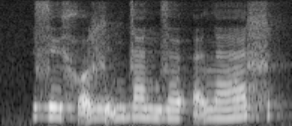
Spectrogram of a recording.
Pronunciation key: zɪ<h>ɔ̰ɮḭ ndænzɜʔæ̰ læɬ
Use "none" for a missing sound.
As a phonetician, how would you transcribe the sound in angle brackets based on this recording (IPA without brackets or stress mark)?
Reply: x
